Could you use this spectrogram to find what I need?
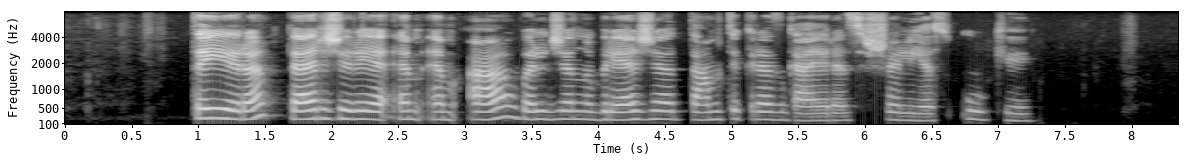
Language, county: Lithuanian, Klaipėda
